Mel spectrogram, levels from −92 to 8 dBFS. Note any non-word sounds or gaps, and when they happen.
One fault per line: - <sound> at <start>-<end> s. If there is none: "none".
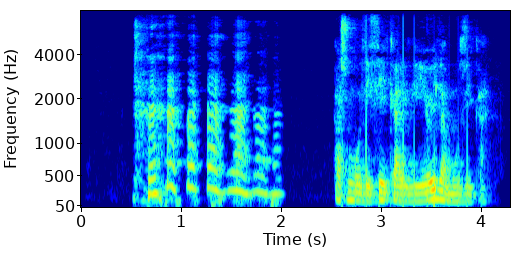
- laugh at 0.5-2.1 s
